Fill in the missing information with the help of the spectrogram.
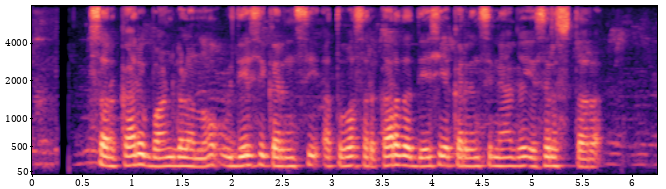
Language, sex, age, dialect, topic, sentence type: Kannada, male, 18-24, Central, banking, statement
